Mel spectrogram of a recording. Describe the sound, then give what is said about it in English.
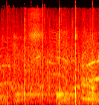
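Rhythmic hand-clapping from a church audience applauding the Lord: six sharp claps spaced evenly over a steady background. “Yeah, let's go and applaud the Lord.”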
